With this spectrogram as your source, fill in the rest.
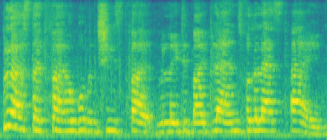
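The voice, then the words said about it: Cartoon baby voice, British accent. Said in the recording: “Stewie is fun to voice ... He's the baby ... With a British accent.”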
